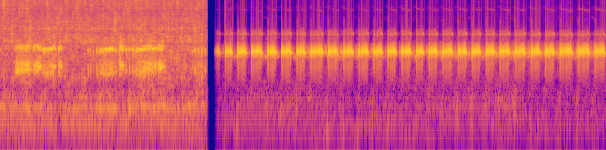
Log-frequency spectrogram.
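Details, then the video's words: Frogs calling in rice fields: a dense, overlapping chorus of nasal croaks for the first seconds, then an abrupt cut to one steady run of short, mid-pitched pulsed croaks repeated about four times a second. "SUARA KODOK DI SAWAH | The Sound of Frogs in the Rice Fields"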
